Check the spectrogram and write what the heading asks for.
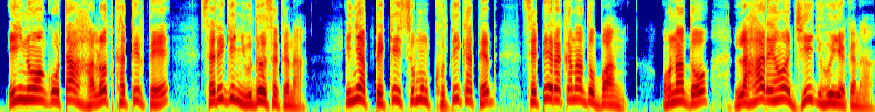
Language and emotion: Santali, angry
